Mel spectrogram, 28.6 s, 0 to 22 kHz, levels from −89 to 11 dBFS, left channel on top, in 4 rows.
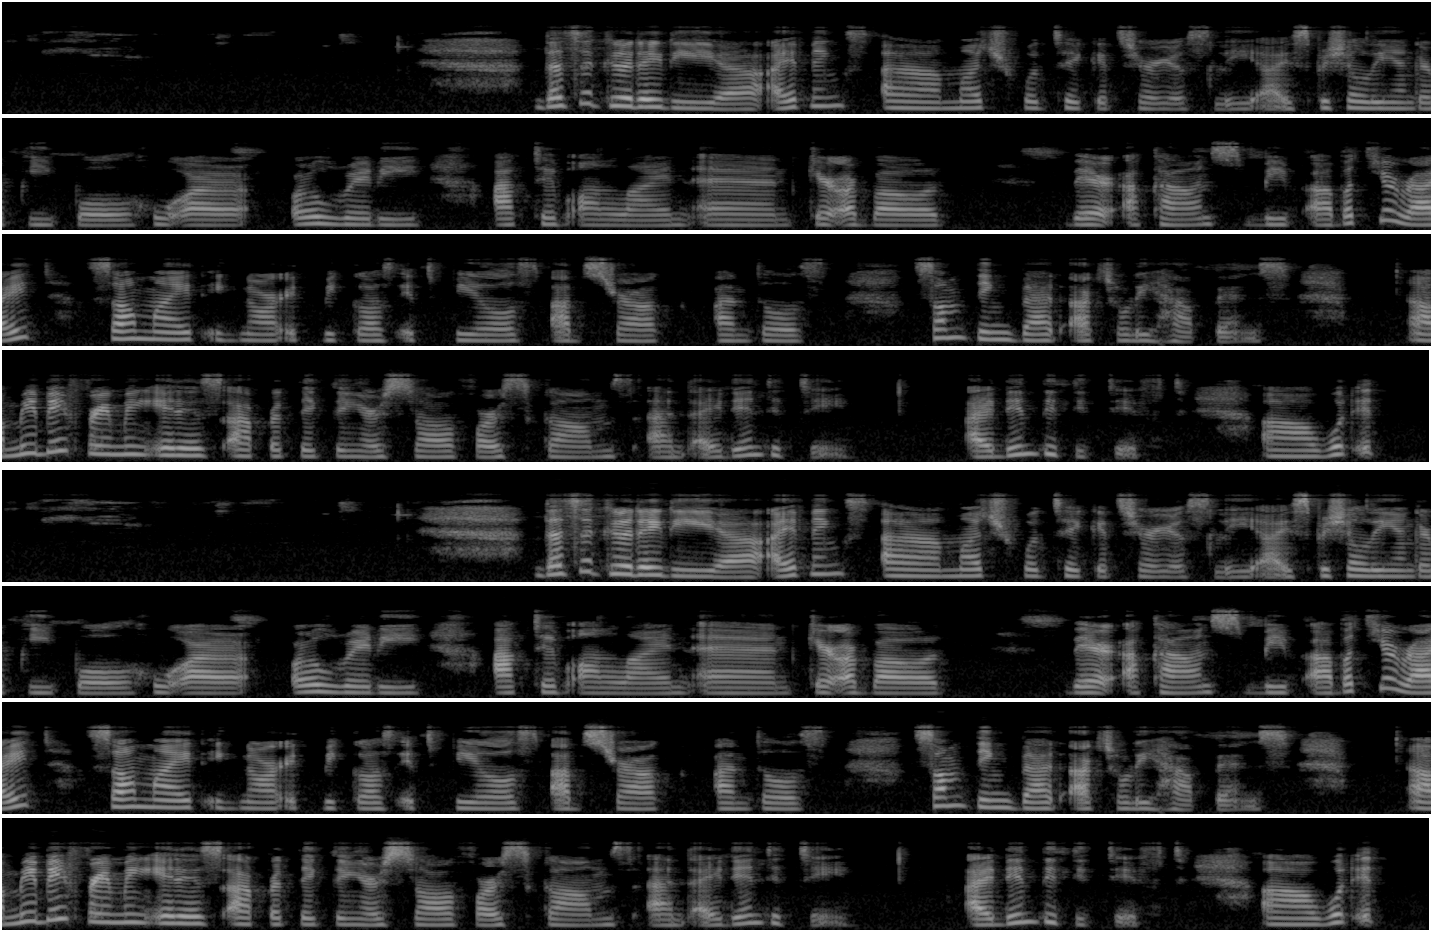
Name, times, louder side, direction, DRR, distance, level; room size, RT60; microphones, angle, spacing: voice 1, 0.2-0.6 2.1-11.8 12.3-15.8 16.0-17.6 17.8-21.0 21.3-25.7 26.2-28.3, right 3 dB, 25° right, 1.6 m, -35 dB
open air
head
